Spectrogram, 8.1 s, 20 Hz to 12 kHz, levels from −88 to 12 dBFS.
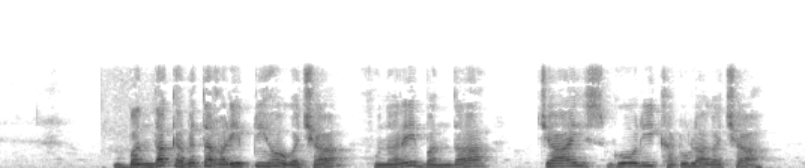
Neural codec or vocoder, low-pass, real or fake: none; 7.2 kHz; real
